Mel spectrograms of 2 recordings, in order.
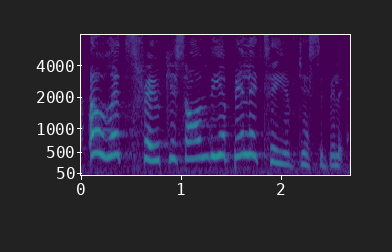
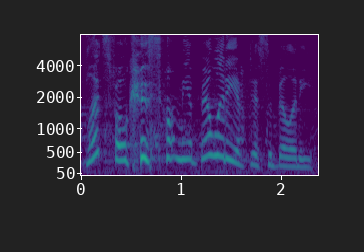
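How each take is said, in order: First: Higher-pitched put-on British voice; mock British accent. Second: Said in the usual way. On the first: Singer mimicking people who say things like this, mock British accent. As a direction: parody well-meaning people in a British accent. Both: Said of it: "I don't know why that became British".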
